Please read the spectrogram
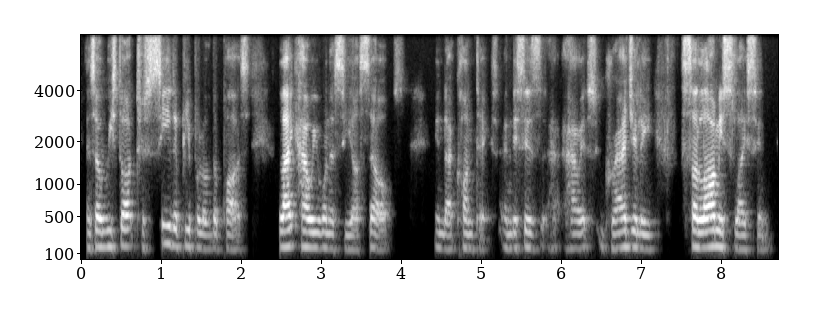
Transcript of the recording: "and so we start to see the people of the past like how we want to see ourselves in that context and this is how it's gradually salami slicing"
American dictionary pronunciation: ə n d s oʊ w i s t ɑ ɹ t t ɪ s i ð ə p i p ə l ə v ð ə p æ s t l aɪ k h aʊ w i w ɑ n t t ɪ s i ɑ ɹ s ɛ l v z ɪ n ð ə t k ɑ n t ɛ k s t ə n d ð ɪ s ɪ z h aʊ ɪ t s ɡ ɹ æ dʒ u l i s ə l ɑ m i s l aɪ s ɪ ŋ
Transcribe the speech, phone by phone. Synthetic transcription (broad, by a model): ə n s oʊ w i s t ɑ ɹ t t ɪ s i ð ə p i p ə l ə v ð ə p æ s t l aɪ k h aʊ w i w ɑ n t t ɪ s i ɑ ɹ s ɛ l v z ɪ n ð ə t k ɑ n t ɛ k s t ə n ð ɪ s ɪ z h aʊ ɪ t s ɡ ɹ æ dʒ u l i s ə l ɑ m i s l aɪ s ɪ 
